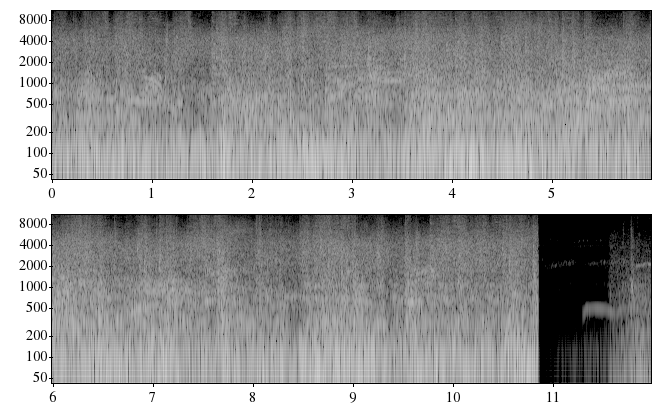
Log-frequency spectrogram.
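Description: Magic bolts rain down with dense crackling blasts.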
